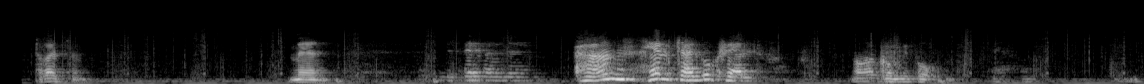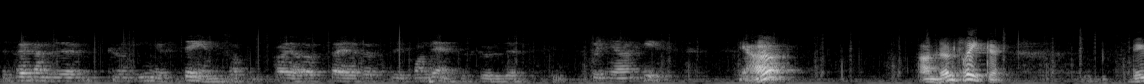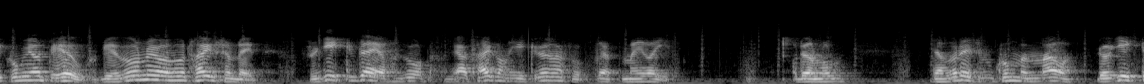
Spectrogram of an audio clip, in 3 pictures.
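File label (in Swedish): Östra Ingelstad Skåne, Svenska sagor dialekter; Folkminnen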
